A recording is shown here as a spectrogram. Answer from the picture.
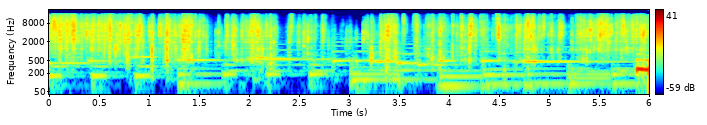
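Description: A thin plastic toy wrapper crinkling and tearing in repeated bursts as it is pulled open by hand, over light background music.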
